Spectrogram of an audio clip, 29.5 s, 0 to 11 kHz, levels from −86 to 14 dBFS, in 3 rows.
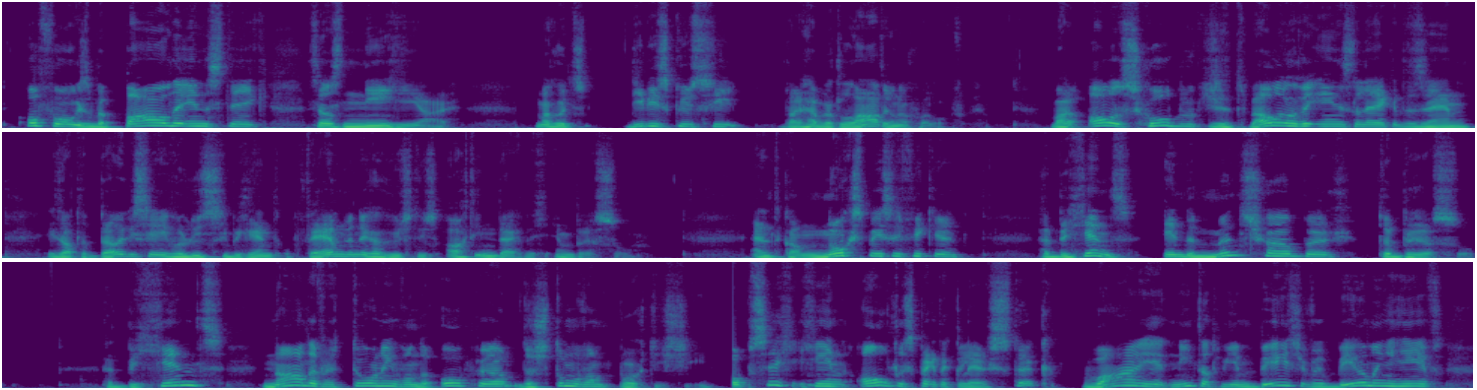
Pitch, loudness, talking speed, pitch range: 155 Hz, -27 LUFS, 170 wpm, 125-200 Hz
